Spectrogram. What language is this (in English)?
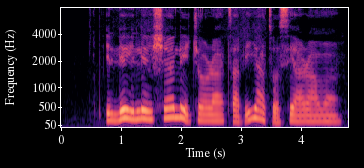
Yoruba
